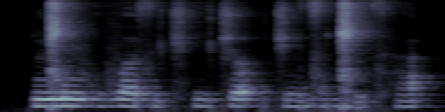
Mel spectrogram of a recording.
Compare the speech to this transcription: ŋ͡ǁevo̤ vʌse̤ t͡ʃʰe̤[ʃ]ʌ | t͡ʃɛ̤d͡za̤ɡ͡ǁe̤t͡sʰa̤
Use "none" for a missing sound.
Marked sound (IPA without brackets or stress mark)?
t͡ʃ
